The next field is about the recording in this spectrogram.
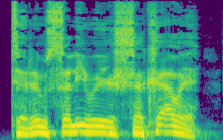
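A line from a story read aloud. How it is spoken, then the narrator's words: Angry hoarse rasp. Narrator (Russian): в сердцах прохрипел скрученный Эрмаккан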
